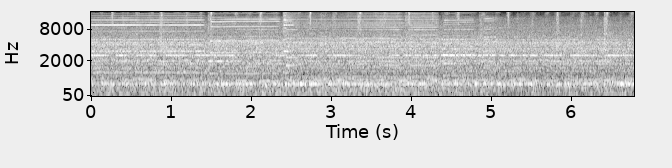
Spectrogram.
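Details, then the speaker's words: Antminer after new 6,000 RPM cooling fans were installed, running on low speed: fans kick in to a steady loud airy rush with constant whine, no flutter or grinding; fans running evenly, healthy. "Got those fans really running now."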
